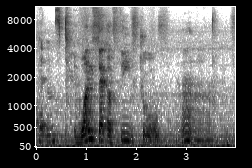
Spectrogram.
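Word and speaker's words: pitons: 10-foot pole yes 10 titans which apparently is the pronunciation of that i didn't know this but p-i-t-o-n-s yeah you can go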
